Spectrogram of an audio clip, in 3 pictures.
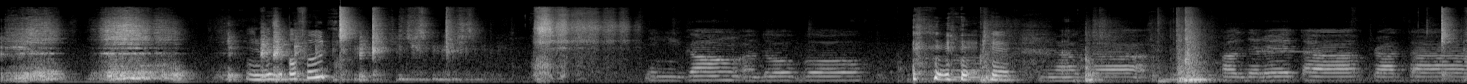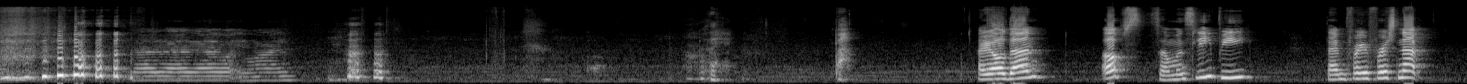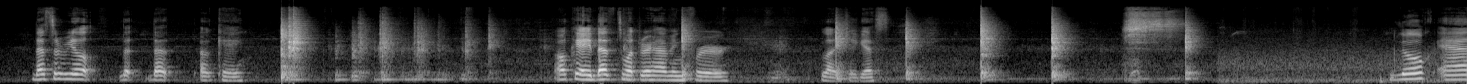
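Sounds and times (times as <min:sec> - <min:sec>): metal wok scraping on tile floor: 0:00.0 - 0:06.4, 0:32.5 - 0:34.8.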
